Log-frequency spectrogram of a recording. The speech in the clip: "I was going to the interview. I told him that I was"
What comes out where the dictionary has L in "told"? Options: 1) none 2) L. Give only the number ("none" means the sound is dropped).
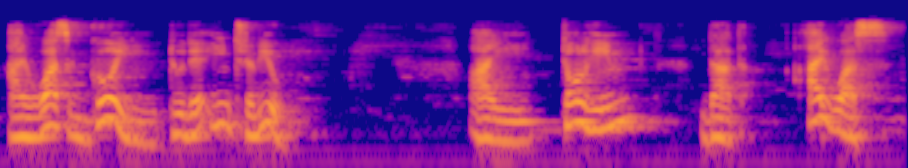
2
